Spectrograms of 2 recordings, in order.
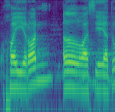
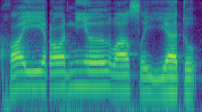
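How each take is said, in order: First: The n is followed by 'al' without an 'i'. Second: The n is followed by an 'i' before the l. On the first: The speaker calls it wrong. "kan susah nih ditulis di dibacanya nih" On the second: The speaker calls it right. "si nunnya diberikan harokat kasroh"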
